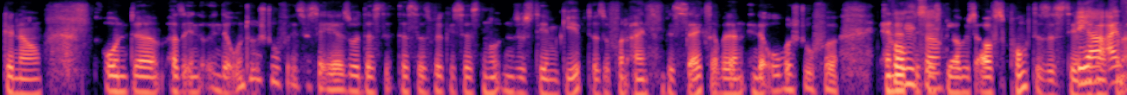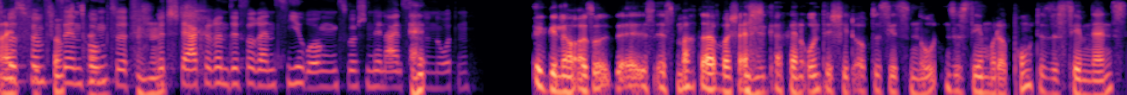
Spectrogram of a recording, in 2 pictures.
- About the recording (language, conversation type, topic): German, podcast, Wie wichtig sind Noten wirklich für den Erfolg?
- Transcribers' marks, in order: other noise; laughing while speaking: "wahrscheinlich"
